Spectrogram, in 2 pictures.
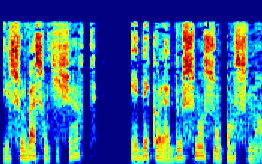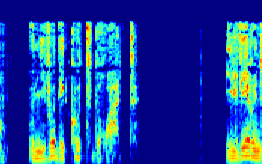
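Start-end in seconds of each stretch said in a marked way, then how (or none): none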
